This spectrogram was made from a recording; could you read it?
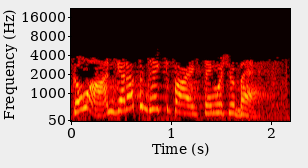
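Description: A brazen, scatterbrained wife who nags and argues. She talks fast with a high, swooping pitch in old-time radio comedy style. The recording is noisy and phone-thin. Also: very animated, narrow, tinny audio. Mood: nagging.

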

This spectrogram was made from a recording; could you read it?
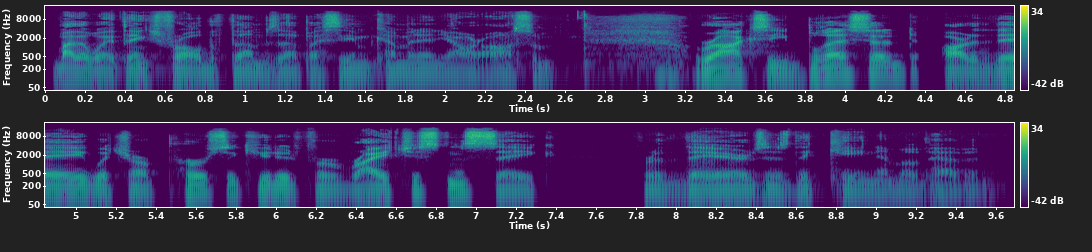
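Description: A man's voice: a bass voice, animated, normal speed, darkish tone, no room sound, studio quality. A man hosting a live religious commentary stream, reading out comments and answering them in an emphatic, preachy way with short repeated declarations. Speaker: podcast host.

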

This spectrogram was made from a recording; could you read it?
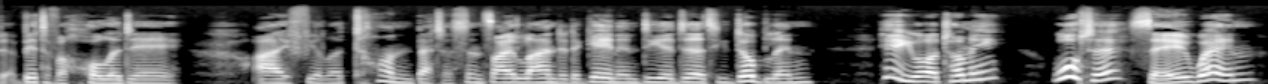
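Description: A woman voicing a loud, worldly male journalist who brags jovially, in a dry recording. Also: medium pitch, no room sound, natural voice. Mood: boastful. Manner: brash, swaggering, jovial. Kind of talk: audiobook character reading.

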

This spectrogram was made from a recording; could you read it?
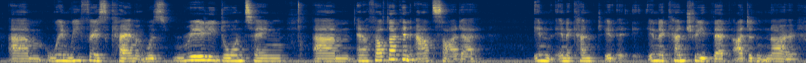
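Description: A woman from South Africa with a South African accent, giving an earnest personal testimony in a recorded video, pausing often with "um". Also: low-pitched. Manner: earnest, personal, with frequent "um" pauses. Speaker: church member giving testimony. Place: room away from the congregation. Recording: echoey room, faint ambient noise.

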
